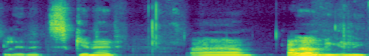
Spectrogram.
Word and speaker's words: Lynyrd Skynyrd: This is the debut album, Lynyrd Skynyrd, pronounced Lynyrd Skynyrd.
